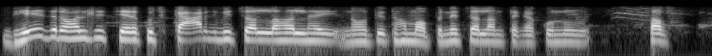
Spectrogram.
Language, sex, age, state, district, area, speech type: Maithili, male, 45-60, Bihar, Sitamarhi, rural, conversation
